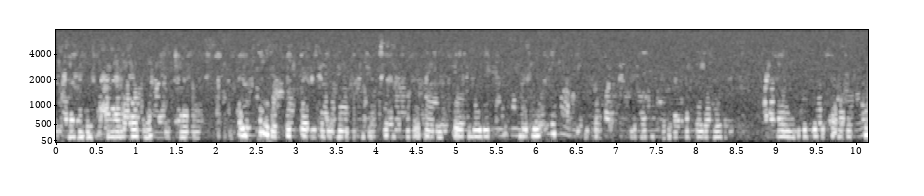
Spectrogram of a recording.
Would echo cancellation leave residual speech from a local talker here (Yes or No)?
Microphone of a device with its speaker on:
No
